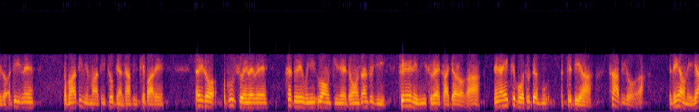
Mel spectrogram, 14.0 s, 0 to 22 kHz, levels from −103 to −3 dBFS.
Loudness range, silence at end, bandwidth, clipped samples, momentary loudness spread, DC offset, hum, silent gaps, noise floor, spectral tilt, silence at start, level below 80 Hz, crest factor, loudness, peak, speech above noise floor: 3 LU; 0 s; 3.6 kHz; under 0.1%; 9 LU; under 0.1%; none; none; -55 dBFS; -10 dB/octave; 0 s; -76 dBFS; 18 dB; -26 LUFS; -8 dBFS; 30 dB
